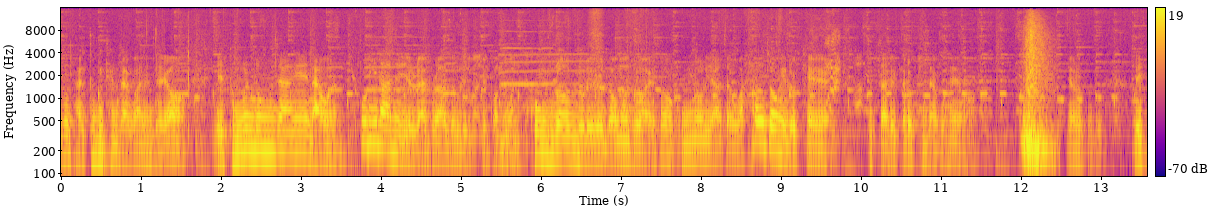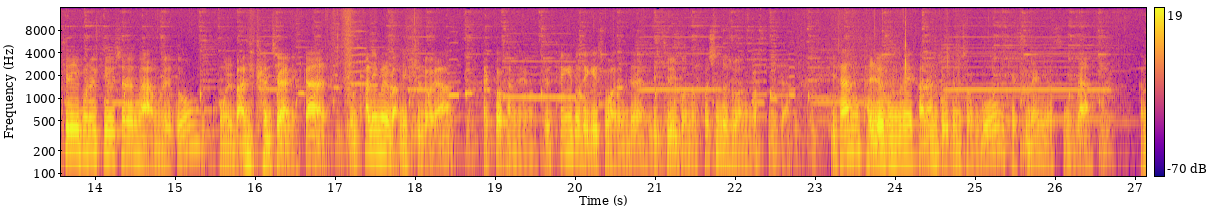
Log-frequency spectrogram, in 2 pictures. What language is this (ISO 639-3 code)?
kor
